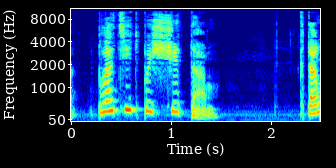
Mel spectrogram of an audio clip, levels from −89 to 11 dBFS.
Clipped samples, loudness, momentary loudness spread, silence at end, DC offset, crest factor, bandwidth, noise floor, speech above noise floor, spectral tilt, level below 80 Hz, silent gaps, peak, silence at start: under 0.1%; -18 LUFS; 14 LU; 0 s; under 0.1%; 18 dB; 10.5 kHz; -59 dBFS; 41 dB; -3 dB/octave; -64 dBFS; none; -2 dBFS; 0 s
